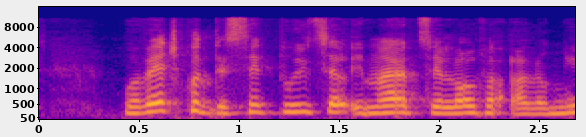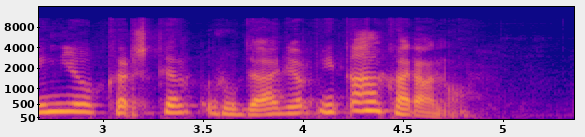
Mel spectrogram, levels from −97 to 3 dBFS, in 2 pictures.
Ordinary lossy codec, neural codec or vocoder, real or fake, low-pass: AAC, 96 kbps; codec, 24 kHz, 1.5 kbps, HILCodec; fake; 10.8 kHz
